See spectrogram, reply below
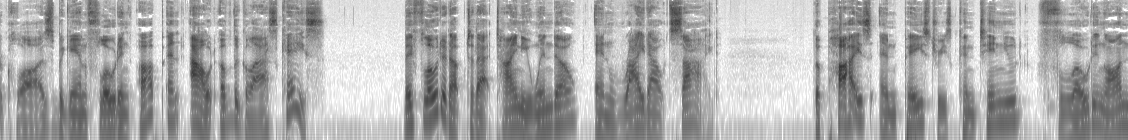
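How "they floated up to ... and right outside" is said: usual speaking voice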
